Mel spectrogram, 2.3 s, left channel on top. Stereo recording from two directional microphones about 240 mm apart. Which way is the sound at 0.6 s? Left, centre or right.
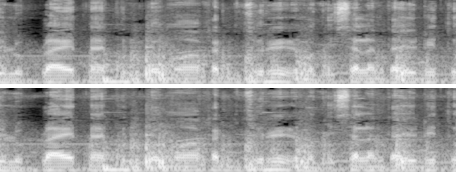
Right.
